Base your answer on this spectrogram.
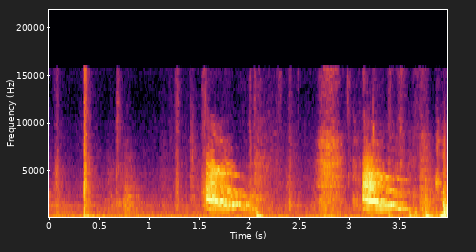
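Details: Hungry brown-and-white cat named Choco pressing for food indoors, rubbing against feet; two clear, wavering meows about one and a half seconds apart, with light tapping and quiet indoor background.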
